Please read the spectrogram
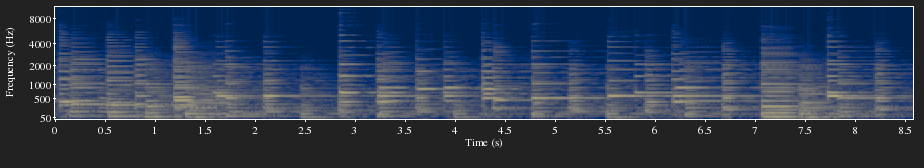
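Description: Piano playing stride-style jazz in F from a MIDI file. The left hand alternates low bass octaves with mid-range chords in a steady bouncing beat, under a right-hand melody in chords and octaves.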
